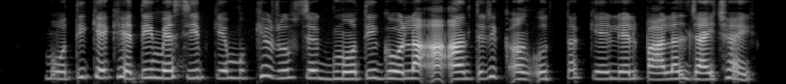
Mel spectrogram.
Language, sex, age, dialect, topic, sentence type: Magahi, female, 18-24, Western, agriculture, statement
